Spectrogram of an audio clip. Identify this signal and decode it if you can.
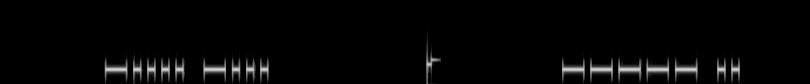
Morse code, heard as a keyed tone, about 17 wpm, 700 Hz. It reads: 6 B 0 I
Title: Single-Letter Single-Number 17wpm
